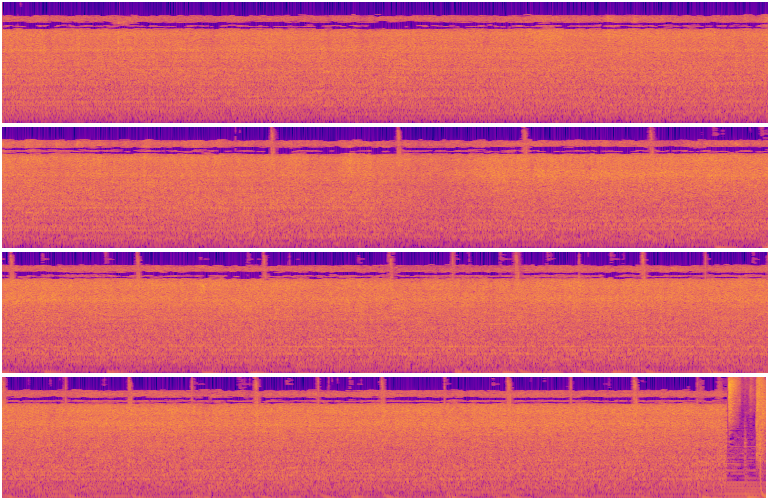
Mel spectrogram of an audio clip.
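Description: Loud, steady roar of foundry machinery, a centrifugal casting machine spinning under a ladle of molten steel. A low, uneven thumping joins in about halfway through.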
